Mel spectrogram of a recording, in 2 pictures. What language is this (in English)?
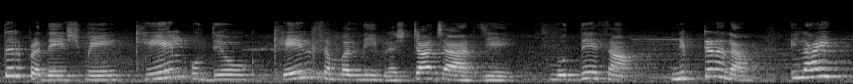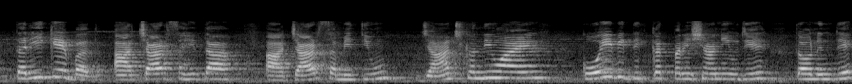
Sindhi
